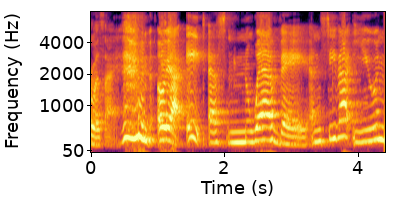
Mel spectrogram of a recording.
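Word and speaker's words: nueve: video gracias where was I oh yeah 8's new Ave and see that you and me together guys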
